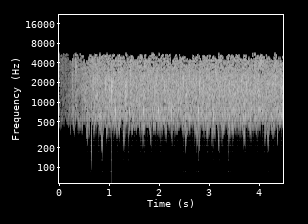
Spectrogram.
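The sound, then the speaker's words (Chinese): Applause from a crowd at an auction swells up within the first half second, then holds as a dense, steady wash of many hands clapping at once, fairly loud, with no voices. “台长说那是当时的会场鼓掌。”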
